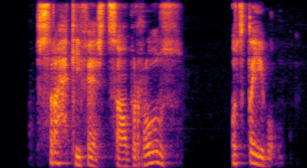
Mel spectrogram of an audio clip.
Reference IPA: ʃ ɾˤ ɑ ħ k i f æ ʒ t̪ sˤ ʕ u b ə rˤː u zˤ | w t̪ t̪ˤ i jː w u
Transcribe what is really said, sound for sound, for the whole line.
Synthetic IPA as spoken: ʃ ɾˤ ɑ ħ k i f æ ʃ t̪ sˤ ʕ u b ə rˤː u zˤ | w t̪ t̪ˤ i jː b u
